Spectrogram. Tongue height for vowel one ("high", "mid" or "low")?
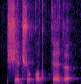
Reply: mid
